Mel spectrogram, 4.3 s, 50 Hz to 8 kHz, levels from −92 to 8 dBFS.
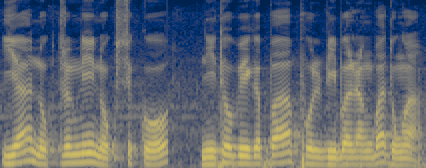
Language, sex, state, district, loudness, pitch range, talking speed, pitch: Garo, male, Meghalaya, West Garo Hills, -14 LUFS, 120-145 Hz, 100 wpm, 130 Hz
